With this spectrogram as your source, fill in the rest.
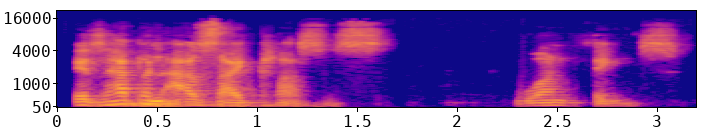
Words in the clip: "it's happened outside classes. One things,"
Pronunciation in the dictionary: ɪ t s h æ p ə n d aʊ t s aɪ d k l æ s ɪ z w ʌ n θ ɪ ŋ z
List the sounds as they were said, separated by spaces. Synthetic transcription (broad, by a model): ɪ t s h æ p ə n aʊ t s aɪ d k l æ s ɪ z w ʌ n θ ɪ ŋ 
